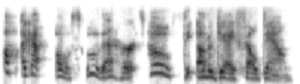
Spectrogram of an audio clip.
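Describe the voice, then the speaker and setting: A woman's voice: fairly low pitch, big pitch swings, moderate pace, creaky, a little hiss or hum. A woman hosting a casual crafting video, chatting while she works and laughing often as she tells stories. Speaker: junk journal crafter and channel host. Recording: slightly dull lo-fi recording.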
